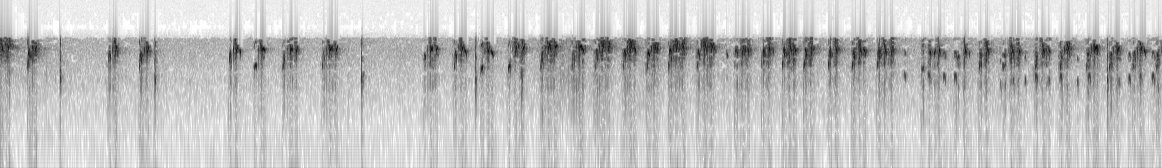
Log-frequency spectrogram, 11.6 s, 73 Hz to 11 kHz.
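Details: Before dawn, 5:45 am, at a barn owl nest on Starr Ranch: scattered dry clicks that build into a rapid, insistent run of raspy chitters near four per second.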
